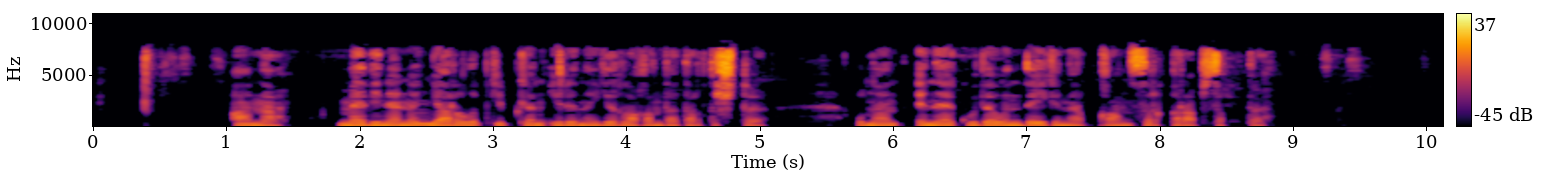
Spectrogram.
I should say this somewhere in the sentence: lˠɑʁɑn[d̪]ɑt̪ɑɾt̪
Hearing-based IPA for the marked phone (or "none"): d̪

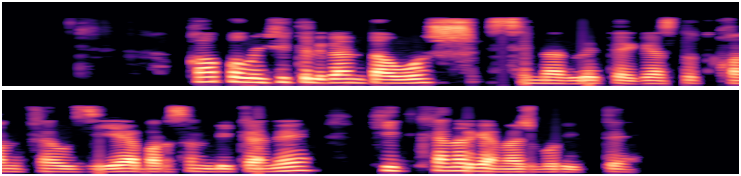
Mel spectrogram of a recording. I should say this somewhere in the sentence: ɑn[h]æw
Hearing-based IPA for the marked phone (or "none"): f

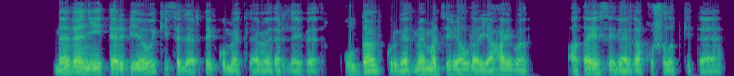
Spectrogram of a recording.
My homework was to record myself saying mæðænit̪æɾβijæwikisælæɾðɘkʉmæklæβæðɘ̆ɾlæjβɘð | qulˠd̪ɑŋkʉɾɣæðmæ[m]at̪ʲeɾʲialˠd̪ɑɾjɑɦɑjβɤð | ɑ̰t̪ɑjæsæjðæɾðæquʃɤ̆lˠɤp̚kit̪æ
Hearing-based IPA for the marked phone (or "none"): m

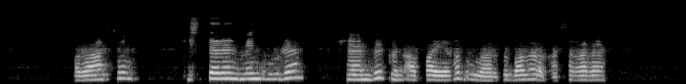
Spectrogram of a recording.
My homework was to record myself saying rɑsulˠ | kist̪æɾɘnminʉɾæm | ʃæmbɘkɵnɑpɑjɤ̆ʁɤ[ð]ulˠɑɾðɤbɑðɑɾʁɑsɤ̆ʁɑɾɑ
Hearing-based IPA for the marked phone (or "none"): ð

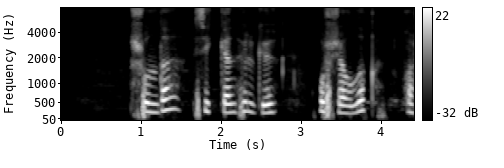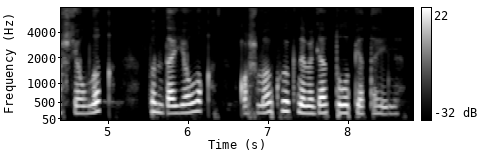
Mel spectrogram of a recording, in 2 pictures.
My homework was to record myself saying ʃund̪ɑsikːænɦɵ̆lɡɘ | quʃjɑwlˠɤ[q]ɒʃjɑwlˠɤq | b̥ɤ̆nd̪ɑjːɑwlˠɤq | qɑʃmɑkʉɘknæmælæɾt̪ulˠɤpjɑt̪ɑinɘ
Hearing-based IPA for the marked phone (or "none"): q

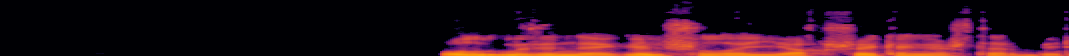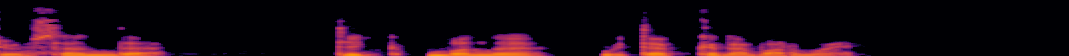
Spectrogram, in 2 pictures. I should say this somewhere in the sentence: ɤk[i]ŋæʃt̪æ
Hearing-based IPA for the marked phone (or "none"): æ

